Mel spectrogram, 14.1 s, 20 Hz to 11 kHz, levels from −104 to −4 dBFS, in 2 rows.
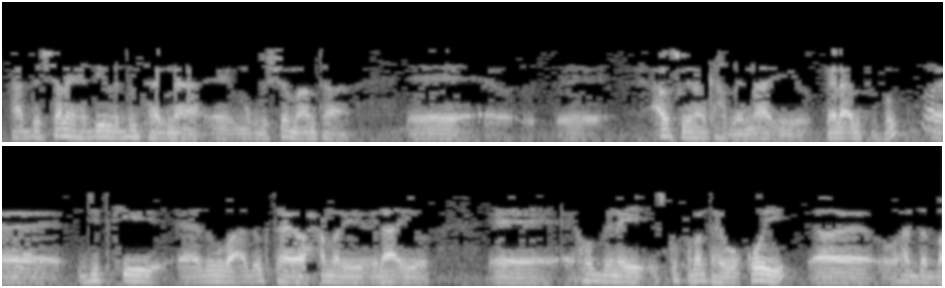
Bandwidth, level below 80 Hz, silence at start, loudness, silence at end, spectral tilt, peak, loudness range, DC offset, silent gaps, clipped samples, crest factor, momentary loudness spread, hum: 4.1 kHz; -48 dBFS; 0 s; -27 LUFS; 0 s; -11 dB/octave; -8 dBFS; 5 LU; under 0.1%; none; under 0.1%; 18 dB; 11 LU; none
